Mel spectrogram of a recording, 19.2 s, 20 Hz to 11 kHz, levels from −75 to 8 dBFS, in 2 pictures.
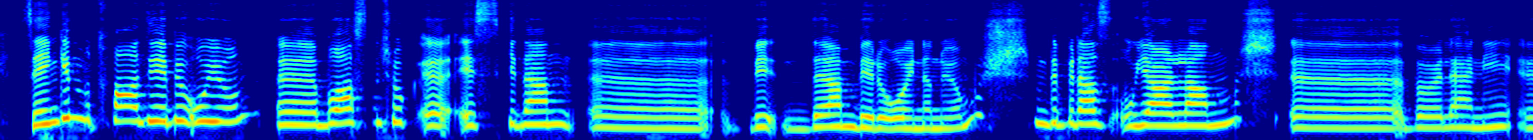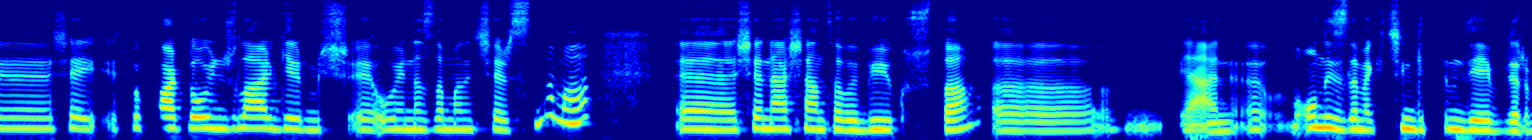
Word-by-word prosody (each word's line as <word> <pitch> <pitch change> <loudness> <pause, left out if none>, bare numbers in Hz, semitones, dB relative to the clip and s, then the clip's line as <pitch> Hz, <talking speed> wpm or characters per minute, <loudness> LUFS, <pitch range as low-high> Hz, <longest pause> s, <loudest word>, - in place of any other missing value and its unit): "Zengin 330 +10 +6
Mutfağı" 360 -2 +5
diye 355 -1 +6
bir 365 - +6
oyun. 350 +2 +4 0.2
Iıı, 280 -1 +3
bu 310 - +5
aslında 320 0 +2
çok, 330 -2 -4
ııı, 265 - +3
eskiden, 290 +2 +1
ııı, 215 -2 -3 0.5
den 240 +5 +2
beri 220 -2 +3
oynanıyormuş. 210 - -2 0.3
Şimdi 310 -2 -1
biraz 300 -1 +3
uyarlanmış. 265 - +3
Iıı, 215 -1 -2
böyle, 225 0 -2
hani, 235 +2 -2
ııı, 210 -1 -6
şey, 210 0 -5 0.2
çok 230 0 -10
farklı 225 0 +3
oyuncular 220 0 +1
girmiş, 200 -3 -6
ııı, 195 - -5
oyuna 195 0 -4
zaman 195 0 -5
içerisine 195 +7 -6
ama 320 +4 +1 0.6
Iıı, 195 -1 0
Şener 205 +1 0
Şen 200 -1 -2
tabii 190 -2 -2
Büyük 195 0 -1
Usta. 190 +1 -1 0.2
Imm, 170 +7 -7
yani, 160 +1 -1
e, 200 0 -8 0.2
onu 235 -2 +3
izlemek 195 -3 -1
için 210 -2 0
gittim 195 0 -3
diyebilirim. 170 -3 0
220 Hz, 145 wpm, -24 LUFS, 200-270 Hz, 0.6 s, Zengin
